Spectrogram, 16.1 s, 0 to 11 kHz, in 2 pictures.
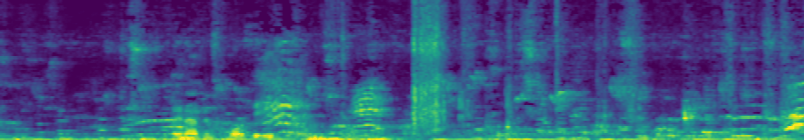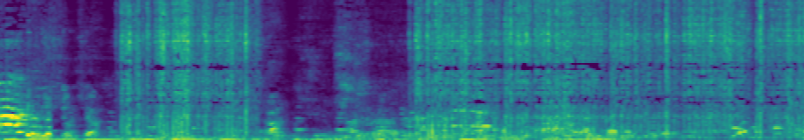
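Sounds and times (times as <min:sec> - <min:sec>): arc welding crackling: 0:09.2 - 0:10.8, 0:12.0 - 0:16.0.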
